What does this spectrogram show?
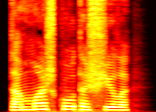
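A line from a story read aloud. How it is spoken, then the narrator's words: Squeaking. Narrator (Russian): пискнула одна из них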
